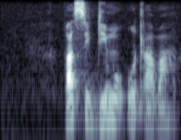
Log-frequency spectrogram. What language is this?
Northern Sotho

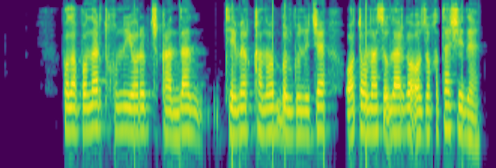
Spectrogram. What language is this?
Uzbek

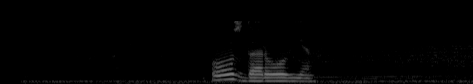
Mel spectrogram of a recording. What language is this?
Russian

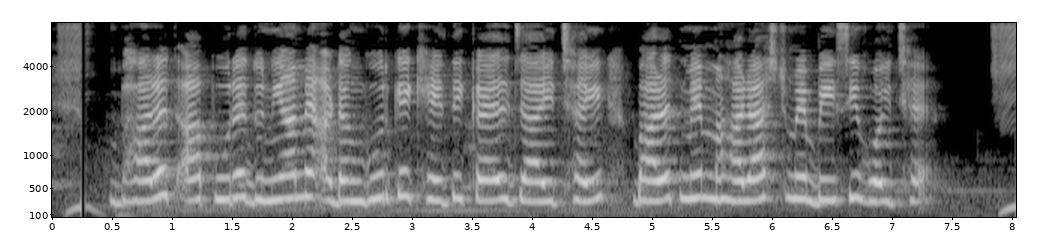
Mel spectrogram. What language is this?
Magahi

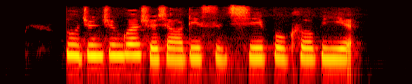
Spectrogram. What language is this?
Chinese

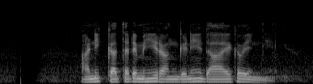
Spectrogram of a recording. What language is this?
Sinhala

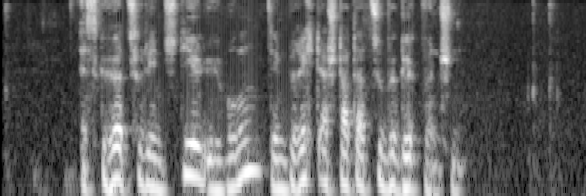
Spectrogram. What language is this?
German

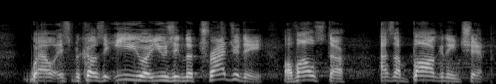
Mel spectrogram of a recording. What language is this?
English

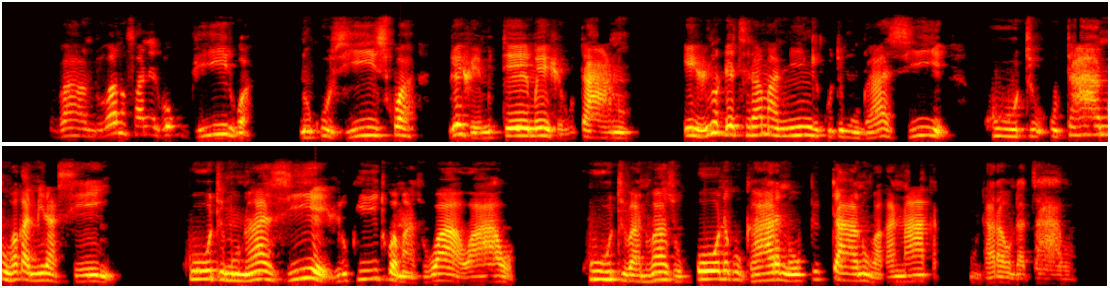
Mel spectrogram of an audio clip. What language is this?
Ndau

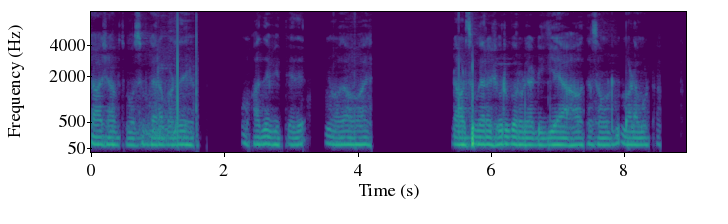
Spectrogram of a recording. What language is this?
Dogri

